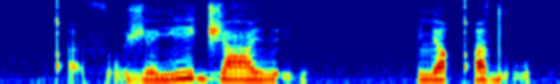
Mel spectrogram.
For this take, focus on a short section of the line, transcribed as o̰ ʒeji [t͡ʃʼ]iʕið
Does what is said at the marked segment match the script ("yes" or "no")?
no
